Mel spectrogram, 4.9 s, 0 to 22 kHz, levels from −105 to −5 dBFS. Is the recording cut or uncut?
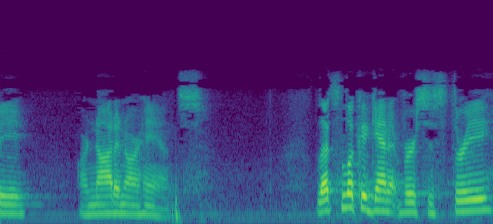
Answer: uncut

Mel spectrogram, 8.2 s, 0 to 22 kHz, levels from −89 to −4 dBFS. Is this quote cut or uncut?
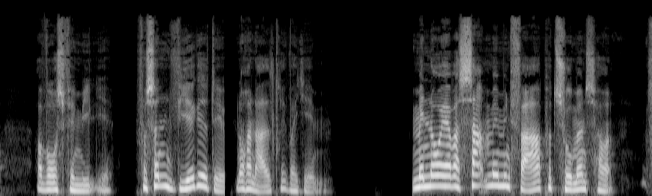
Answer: cut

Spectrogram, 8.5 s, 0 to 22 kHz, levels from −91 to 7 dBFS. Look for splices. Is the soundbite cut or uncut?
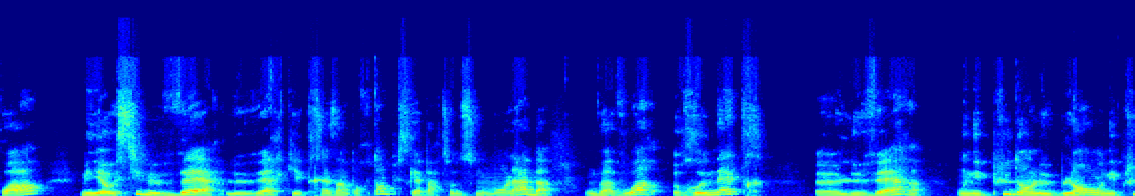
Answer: uncut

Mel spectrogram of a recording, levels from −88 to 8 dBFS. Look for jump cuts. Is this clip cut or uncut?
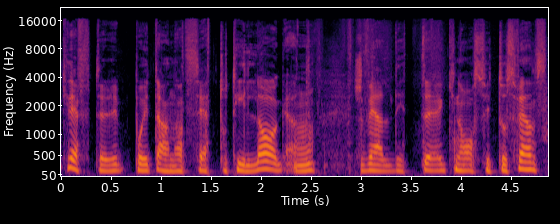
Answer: cut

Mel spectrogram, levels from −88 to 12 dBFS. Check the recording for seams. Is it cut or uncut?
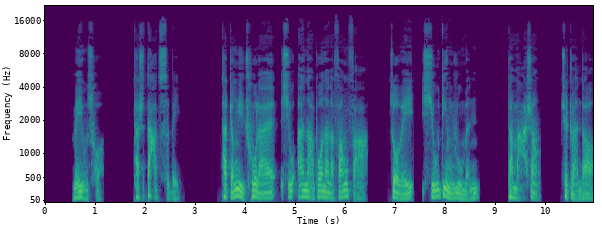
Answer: uncut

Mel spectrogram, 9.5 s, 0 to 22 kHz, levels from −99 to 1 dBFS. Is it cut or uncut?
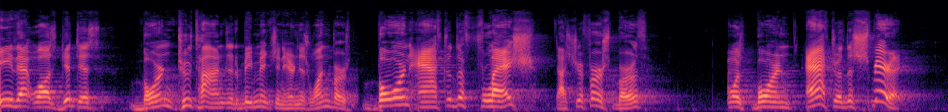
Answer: cut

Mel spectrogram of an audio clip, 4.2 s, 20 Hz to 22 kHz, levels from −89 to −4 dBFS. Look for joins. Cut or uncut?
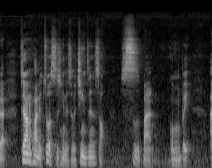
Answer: uncut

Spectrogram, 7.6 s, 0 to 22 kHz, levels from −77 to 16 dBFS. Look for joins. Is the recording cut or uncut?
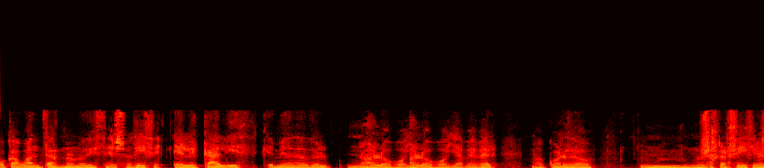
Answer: cut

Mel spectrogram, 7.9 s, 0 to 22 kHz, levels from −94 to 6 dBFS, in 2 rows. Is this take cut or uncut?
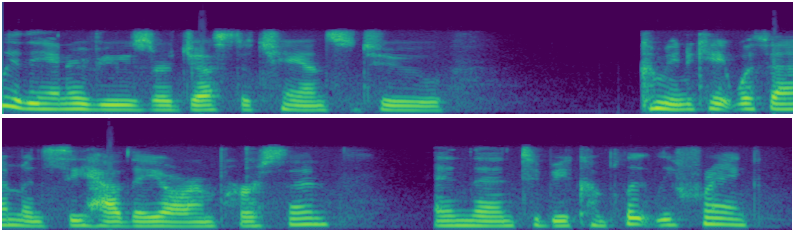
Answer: uncut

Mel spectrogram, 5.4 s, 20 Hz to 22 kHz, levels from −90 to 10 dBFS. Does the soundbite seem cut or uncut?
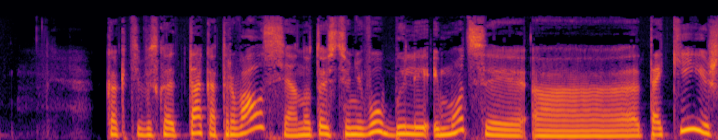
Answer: uncut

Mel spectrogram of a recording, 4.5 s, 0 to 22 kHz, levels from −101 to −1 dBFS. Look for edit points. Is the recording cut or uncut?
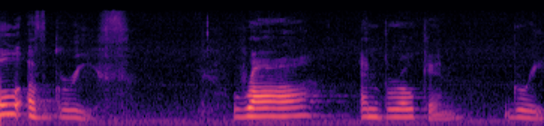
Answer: uncut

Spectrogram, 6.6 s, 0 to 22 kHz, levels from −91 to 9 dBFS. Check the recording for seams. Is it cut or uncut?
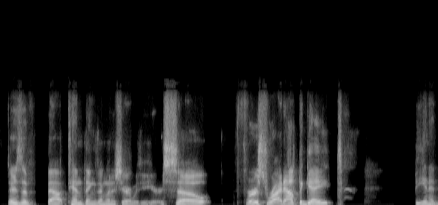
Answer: uncut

